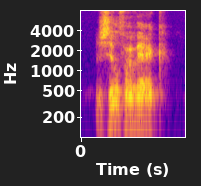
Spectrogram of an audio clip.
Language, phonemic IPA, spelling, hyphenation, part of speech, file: Dutch, /ˈzɪl.vərˌʋɛrk/, zilverwerk, zil‧ver‧werk, noun, Nl-zilverwerk.ogg
- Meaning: silver (items made of silver or other white metal)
